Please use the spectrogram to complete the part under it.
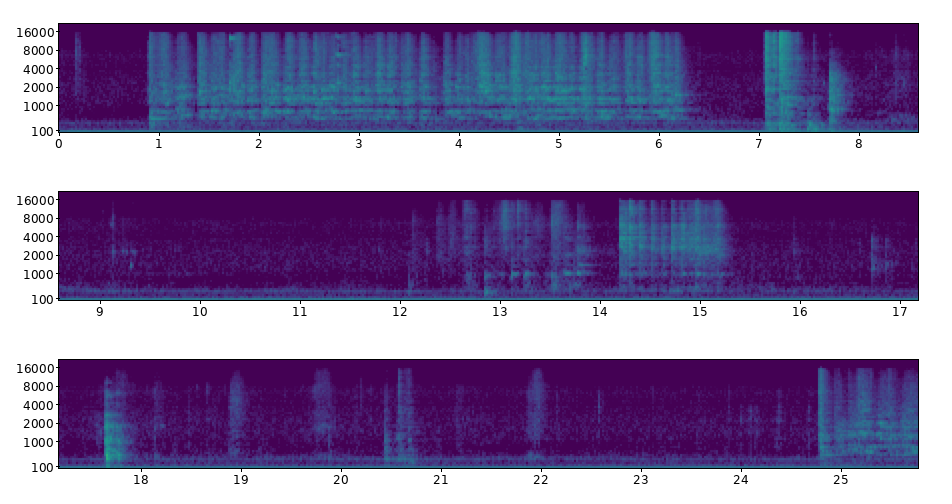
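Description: A wire whisk stirs through a thin sauce in a frying pan.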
